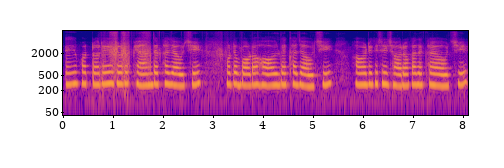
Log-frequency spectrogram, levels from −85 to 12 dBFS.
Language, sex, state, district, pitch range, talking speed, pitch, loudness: Odia, female, Odisha, Nuapada, 275-295 Hz, 120 wpm, 285 Hz, -13 LUFS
